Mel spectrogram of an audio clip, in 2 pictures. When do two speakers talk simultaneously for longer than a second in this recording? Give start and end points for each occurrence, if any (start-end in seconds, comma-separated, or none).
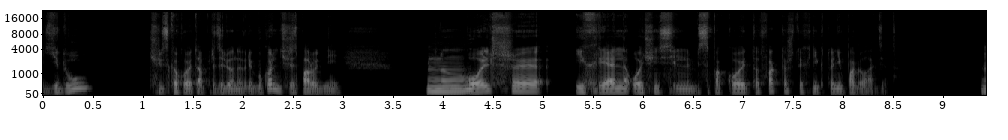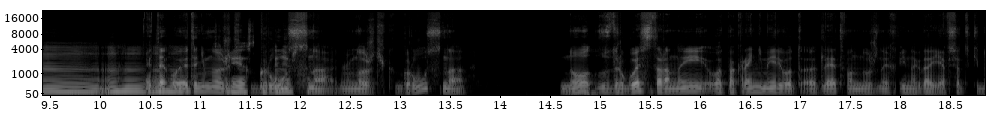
10.4-12.1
